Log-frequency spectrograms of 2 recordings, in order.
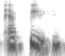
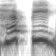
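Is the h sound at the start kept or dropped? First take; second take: dropped; kept. First: The word begins without any h sound. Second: The word begins with a clear h sound. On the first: The speaker calls it wrong. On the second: The speaker calls it right. "Not dropping G in his sounds"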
